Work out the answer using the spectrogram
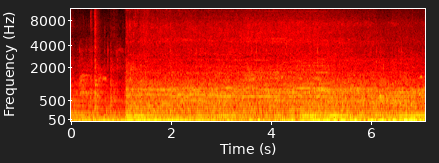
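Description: A few light clicks, then from about a second in a steady hum of a car engine running close by in street ambience, growing a little louder toward the end.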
